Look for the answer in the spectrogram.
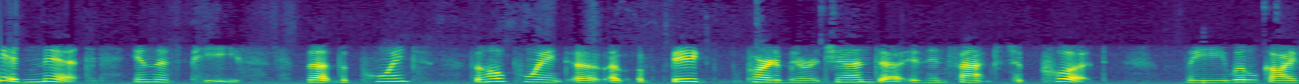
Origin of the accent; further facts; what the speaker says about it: Ottawa, Ontario, Canada; I grew up in Ottawa, which is where a lot of this is coming from.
